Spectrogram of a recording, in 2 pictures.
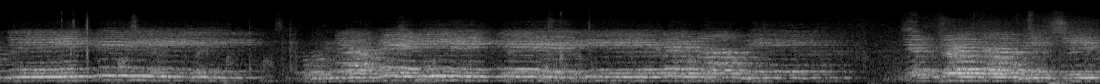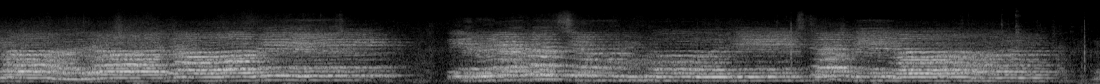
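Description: A choir singing a liturgical hymn of the Syriac Orthodox-rite Qurbono, in long melodic phrases with brief pauses about 3, 9 and 15 seconds in.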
